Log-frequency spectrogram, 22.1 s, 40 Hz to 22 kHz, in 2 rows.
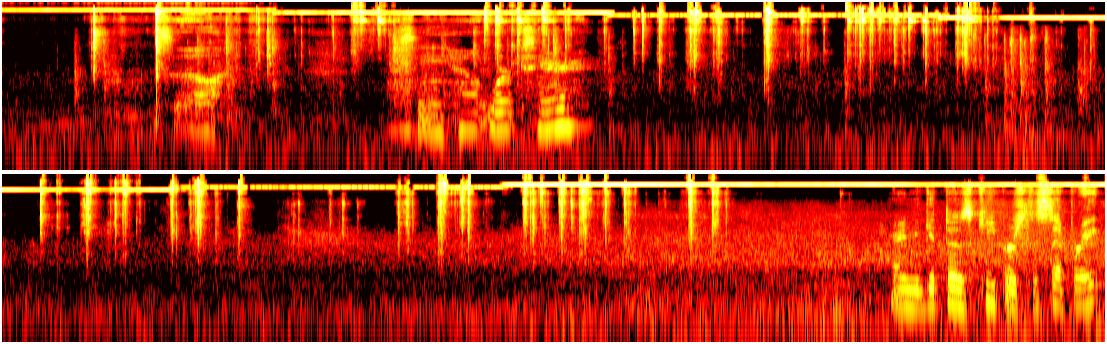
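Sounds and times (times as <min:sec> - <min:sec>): metallic clicks and scrapes: 0:02.2 - 0:18.4.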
